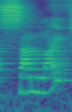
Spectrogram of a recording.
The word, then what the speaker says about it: sunlight: not all Y then we have sunlight which has silent gh in it number five grow with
